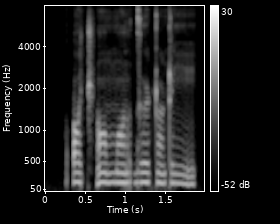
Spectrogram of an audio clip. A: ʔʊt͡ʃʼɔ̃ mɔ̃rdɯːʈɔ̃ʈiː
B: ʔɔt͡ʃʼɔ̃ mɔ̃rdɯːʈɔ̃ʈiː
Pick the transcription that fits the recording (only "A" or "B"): B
